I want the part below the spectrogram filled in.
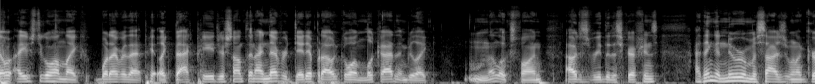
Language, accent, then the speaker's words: English; Perth Amboy, New Jersey, United States; I grew up in Perth Amboy, New Jersey.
